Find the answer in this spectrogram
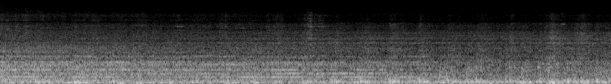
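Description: Train running through a station: a steady whine over a heavy low rumble, with the whine fading away about three to four seconds in.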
